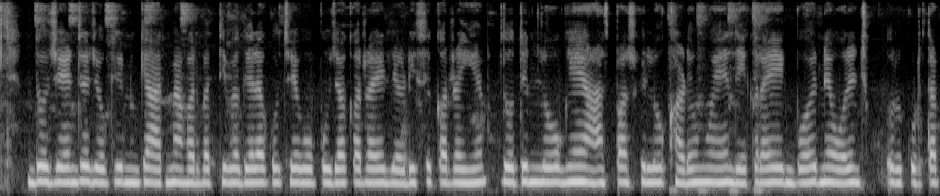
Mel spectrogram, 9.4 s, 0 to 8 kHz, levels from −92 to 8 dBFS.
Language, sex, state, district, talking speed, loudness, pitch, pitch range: Hindi, female, Chhattisgarh, Balrampur, 240 wpm, -19 LUFS, 215 Hz, 210-220 Hz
